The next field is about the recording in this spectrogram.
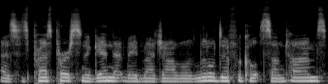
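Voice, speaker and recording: A man with a slight Southern accent talks at a fairly quick pace in a fairly high pitch. The recording is very clean, with a silent background. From US South, upstate South Carolina. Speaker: public relations staffer, former Senate press secretary. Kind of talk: interview.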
